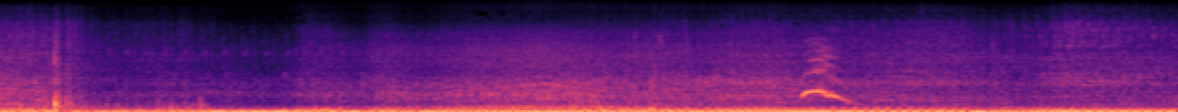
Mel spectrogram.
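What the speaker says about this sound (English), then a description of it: "Thing's sitting here idling nicely." A truck engine with no brakes idles steadily and loudly nearby, a continuous low rumble throughout, with a brief squeal partway through.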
